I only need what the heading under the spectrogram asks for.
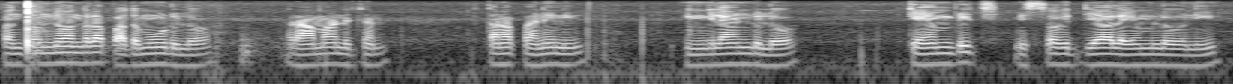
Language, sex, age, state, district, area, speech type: Telugu, male, 45-60, Andhra Pradesh, Eluru, urban, spontaneous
